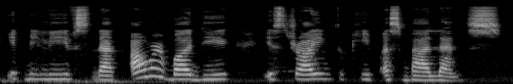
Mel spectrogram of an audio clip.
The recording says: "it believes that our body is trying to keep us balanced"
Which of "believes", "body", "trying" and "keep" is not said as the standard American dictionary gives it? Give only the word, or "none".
believes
